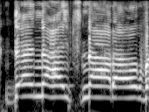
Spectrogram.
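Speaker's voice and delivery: high, slow, drawn-out taunt; mock yelled taunt. Nico yelling from his car as he drives off, high and slow. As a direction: drag out every word like a parting threat. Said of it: "We just continue referencing".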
